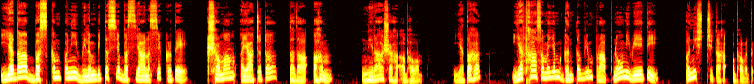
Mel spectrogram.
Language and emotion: Sanskrit, sad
